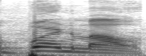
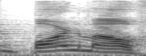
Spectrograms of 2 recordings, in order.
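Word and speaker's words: Bournemouth: Burn Mou e sim muita gente tá me corrigindo tá me ajudando a falar qual é a pronúncia correta né do nome do time dos jogadores e pelo jeito o nome do time é Born Mouth é assim que é quem realmente sabe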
